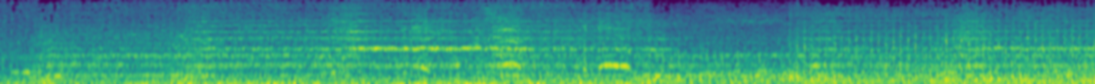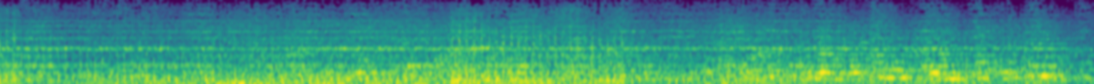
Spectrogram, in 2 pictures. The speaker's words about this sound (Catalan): Doncs sí, i Coppola, conscient d'això, va comparar el que van fer els americans a Vietnam amb els nazis, amb una acció tan senzilla com la de posar esta música just el moment que els helicòpters ataquen.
